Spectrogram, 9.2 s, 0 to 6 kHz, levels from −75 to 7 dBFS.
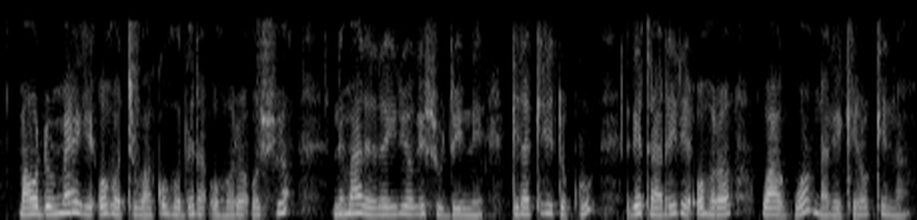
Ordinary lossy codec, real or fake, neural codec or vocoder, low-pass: AAC, 32 kbps; fake; vocoder, 22.05 kHz, 80 mel bands, HiFi-GAN; 5.4 kHz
